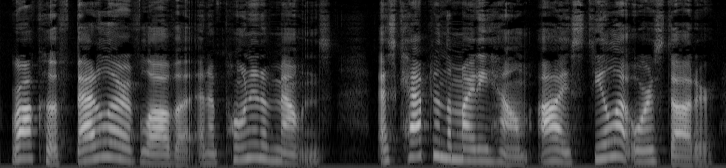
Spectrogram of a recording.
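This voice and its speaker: Commanding female pony captain for a storybook, acted by a woman, stern, ceremonious, fairly high-pitched. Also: bright, forceful tone, full character voice. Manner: formal, ceremonious.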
